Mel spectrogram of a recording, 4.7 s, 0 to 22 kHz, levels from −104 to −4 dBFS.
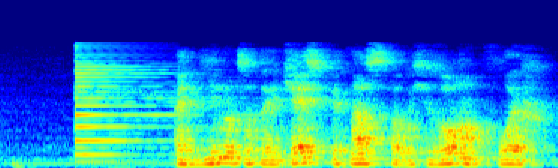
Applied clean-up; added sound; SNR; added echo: none; Keyboard (musical); 12 dB; reverberation time 0.6 s.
